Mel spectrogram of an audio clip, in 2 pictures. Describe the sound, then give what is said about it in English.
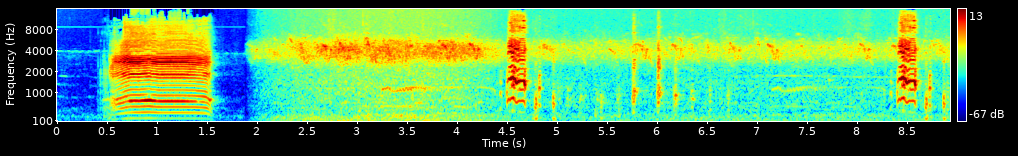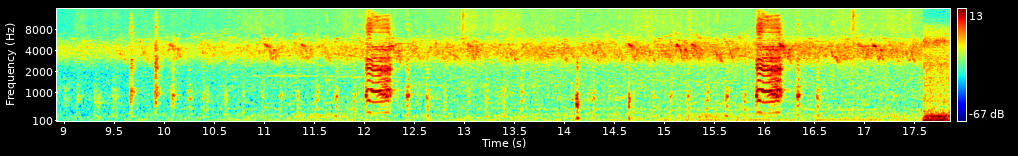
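A loud, harmonic animal bleat or call opens a farm scene, followed by a busy barnyard ambience with repeated sharp clucks and crowing-like bursts every few seconds over a steady background hiss. “For that, we take you to 10 uninterrupted minutes of farm sounds.”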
